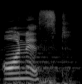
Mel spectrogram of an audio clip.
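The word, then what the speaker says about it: honest: बता दो भाई फटाफट फटाफट एन ऑनेस्ट एन ऑनेस्ट person H जो होता है ना वो साइलेंट रह के इस ओ को प्रभावी कर देता है इनके साउंड के अनुसार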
